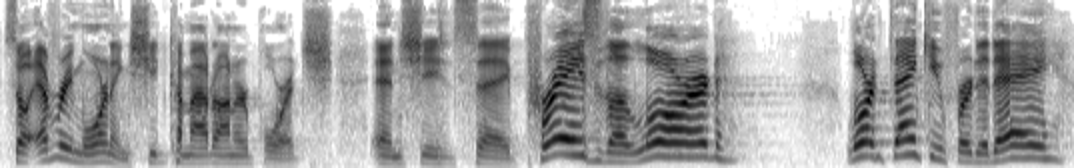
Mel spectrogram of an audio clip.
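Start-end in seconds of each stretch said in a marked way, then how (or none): 3.8-8.0 high, loud, slow and drawn-out praise. Retold or imitated. Old lady on her porch praising God out loud, slowly. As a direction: sing it out to the morning like a joyful old lady. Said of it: "praising him in a loud voice".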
